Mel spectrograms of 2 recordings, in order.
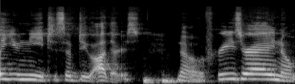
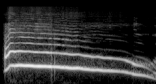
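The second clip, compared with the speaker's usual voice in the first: high loud whispery howl; breathy howl; 9 dB louder than usual. Acted. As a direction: howl from the diaphragm. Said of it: "From the diaphragm".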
